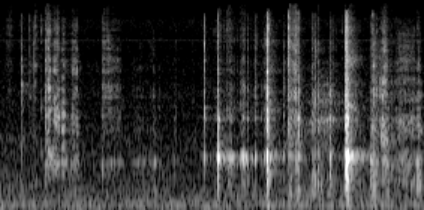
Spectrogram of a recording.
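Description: Scissors trim excess material from a coin protector at close range: quiet, irregular snips and clicks, sparse at first, then a denser run of sharp cuts.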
